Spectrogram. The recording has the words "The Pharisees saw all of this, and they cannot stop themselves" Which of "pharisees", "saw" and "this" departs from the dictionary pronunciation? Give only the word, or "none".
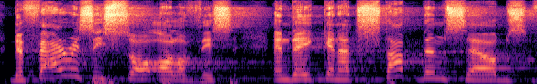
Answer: none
